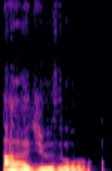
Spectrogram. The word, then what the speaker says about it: ayudo: Vamos a ver, yo cuando la pronuncio en voz alta digo ayudo, o digo ayudo, o digo ayudó.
